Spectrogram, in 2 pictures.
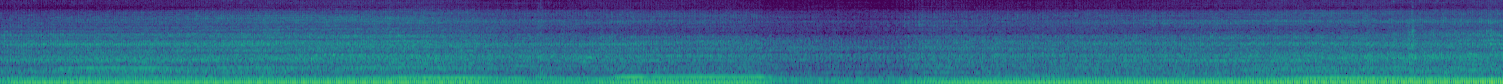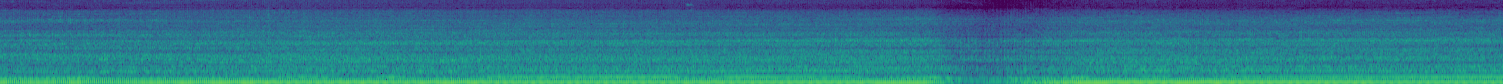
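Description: Diesel engine of an Escorts Digmax backhoe loader working under load as its front bucket pushes into and lifts soil, revs stepping up and down. Twice the engine note drops off briefly before picking up again, about a quarter of the way in and again past three-quarters of the way.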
